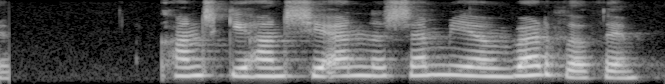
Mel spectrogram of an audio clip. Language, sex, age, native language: Icelandic, female, 11, Icelandic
